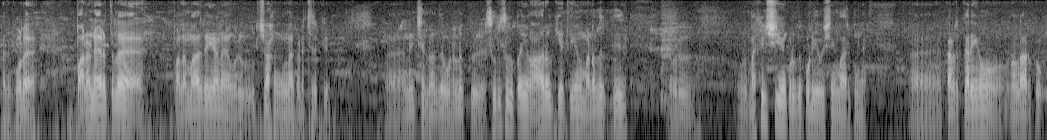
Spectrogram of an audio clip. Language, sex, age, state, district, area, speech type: Tamil, male, 60+, Tamil Nadu, Nagapattinam, rural, spontaneous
